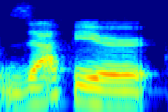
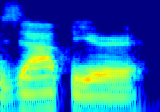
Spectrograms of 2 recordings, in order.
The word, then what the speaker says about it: Zapier: new thing, Zapier, and a lot of people call it Zapier, but I'm here to debunk that pronunciation because when you talk to the Zapier tech people, and if you read their like blogs, it's called a Zap.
